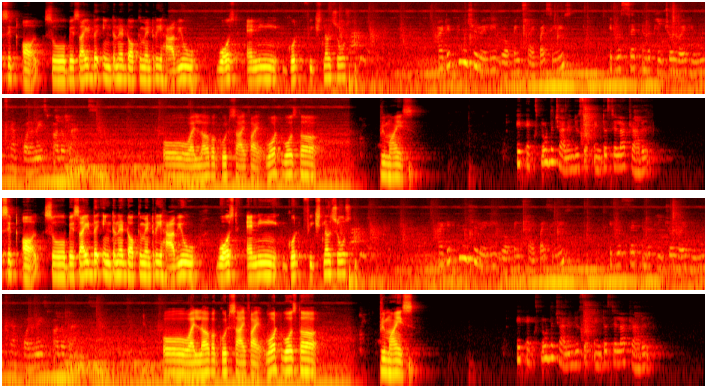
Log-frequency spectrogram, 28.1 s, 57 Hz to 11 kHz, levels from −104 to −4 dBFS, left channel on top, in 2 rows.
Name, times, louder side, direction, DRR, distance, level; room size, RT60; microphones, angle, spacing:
voice 1, 0.0-4.0 4.3-7.1 17.3-20.4 21.6-22.3, right 5 dB, 60° right, 0.5 m, -32 dB
sound 1, 3.3-21.0, equal, 35° left, 2.8 m, -53 dB
sound 2, 6.5-17.9, left 1 dB, 10° left, 2.5 m, -48 dB
voice 2, 8.7-11.5 12.1-16.1 23.4-23.5 24.4-27.1, left 2 dB, 80° left, 1.1 m, -46 dB
15.0 x 8.6 x 7.4 m
head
